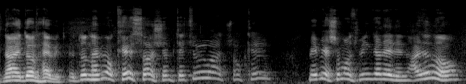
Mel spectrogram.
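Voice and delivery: high-pitched, easygoing resignation; acted humble acceptance. Teacher voices a humble person thanking Hashem, lightly resigned. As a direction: shrug it off in a lifted voice.

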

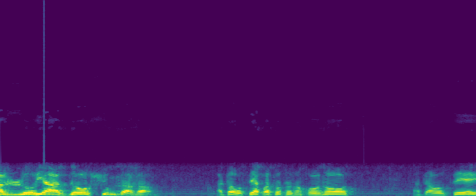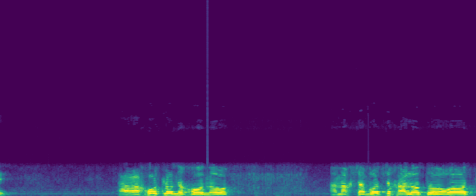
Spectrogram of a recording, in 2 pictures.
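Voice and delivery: ordinary talk, nothing marked

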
